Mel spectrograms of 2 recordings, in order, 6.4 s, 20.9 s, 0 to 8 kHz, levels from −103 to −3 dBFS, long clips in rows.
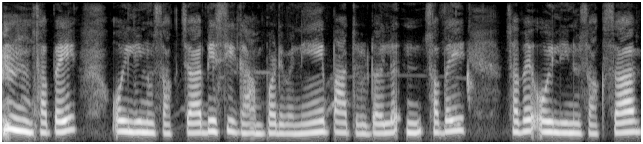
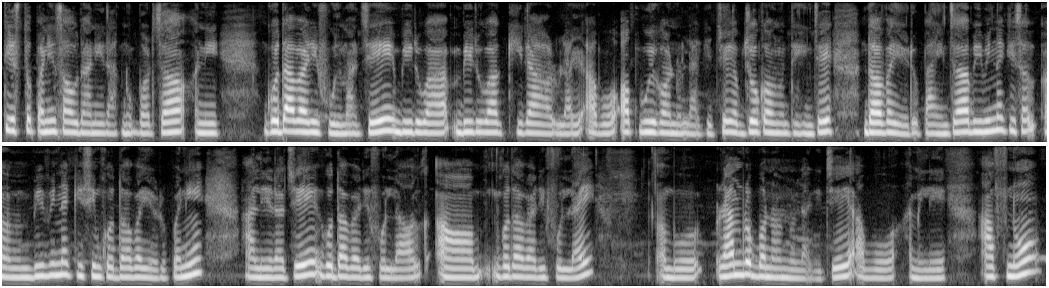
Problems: background sounds at intervals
